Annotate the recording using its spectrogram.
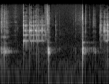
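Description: Plastic toy garbage bin and its lid handled against concrete: a short high squeak of plastic rubbing, then a couple of sharp knocks.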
